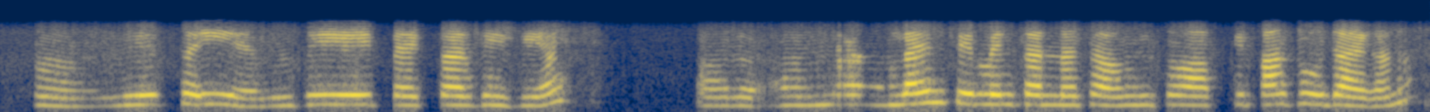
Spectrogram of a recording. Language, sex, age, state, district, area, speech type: Hindi, female, 18-30, Madhya Pradesh, Indore, urban, conversation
